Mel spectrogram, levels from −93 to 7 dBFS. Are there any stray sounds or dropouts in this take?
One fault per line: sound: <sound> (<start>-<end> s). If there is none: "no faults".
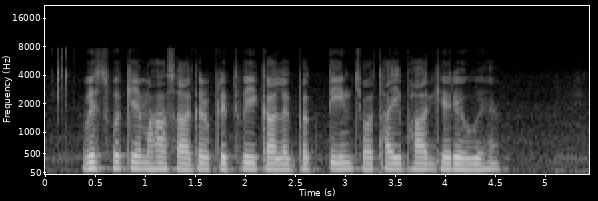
no faults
